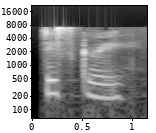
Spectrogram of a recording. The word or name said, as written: diskery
